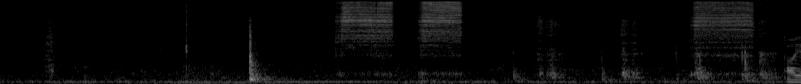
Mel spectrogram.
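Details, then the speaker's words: Truck PTO after input gear change and rebuild, snugged and shaft turned by hand; short dry rasping bursts easing as it turns; rough rasp owner attributes to dry bearings after being filthy, improving with turning. "a little noise in this that's okay that's probably because we had it filthy"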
